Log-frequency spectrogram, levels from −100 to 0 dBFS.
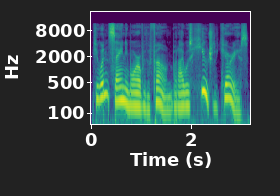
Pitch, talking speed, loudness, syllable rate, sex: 170 Hz, 245 wpm, -17 LUFS, 6.2 syllables/s, female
